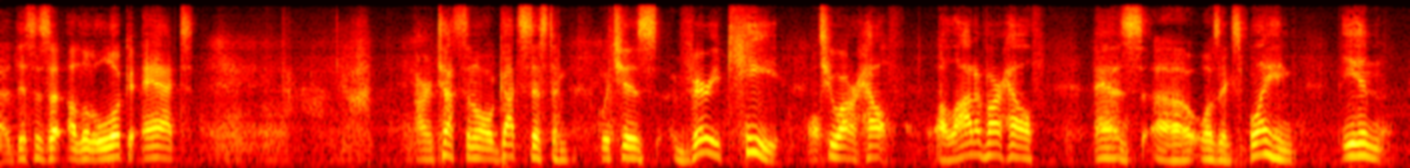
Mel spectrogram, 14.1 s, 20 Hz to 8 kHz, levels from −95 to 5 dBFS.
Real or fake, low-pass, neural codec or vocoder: fake; 7.2 kHz; codec, 16 kHz, 0.8 kbps, ZipCodec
